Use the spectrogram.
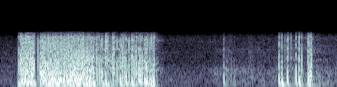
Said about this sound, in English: we came to the conclusion it's your line, because as you hung up, everything went back completely clear. And now that you come back on, the static is back again.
